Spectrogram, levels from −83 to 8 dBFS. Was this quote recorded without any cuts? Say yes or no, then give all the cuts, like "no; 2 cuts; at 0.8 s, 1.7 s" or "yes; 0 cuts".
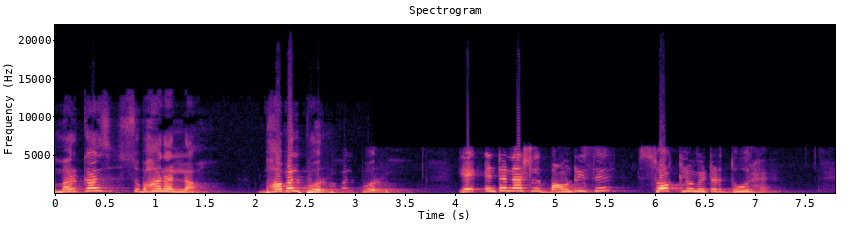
yes; 0 cuts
